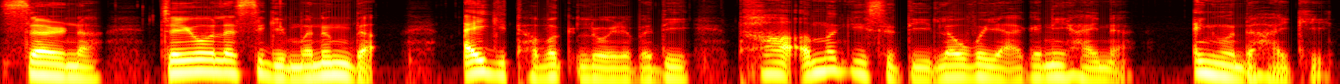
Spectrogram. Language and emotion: Manipuri, happy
